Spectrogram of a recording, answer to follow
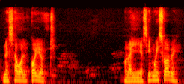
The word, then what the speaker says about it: Nezahualcóyotl: Pero entonces, los que ya están escuchando, no es lo mejor decir Nezahualcóyotl, sino Nezahualcóyotl.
